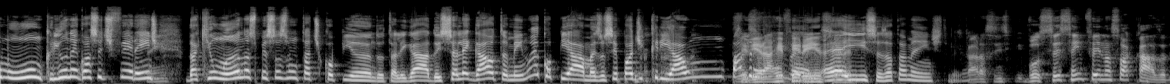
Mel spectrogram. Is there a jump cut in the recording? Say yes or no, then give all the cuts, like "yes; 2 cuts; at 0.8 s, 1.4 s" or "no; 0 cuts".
no; 0 cuts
